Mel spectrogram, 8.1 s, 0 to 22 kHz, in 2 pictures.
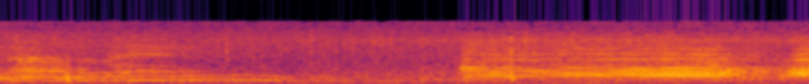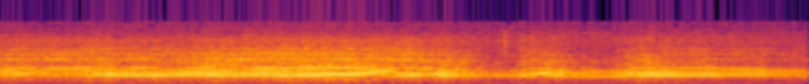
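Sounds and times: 
small locomotive whistle blasts in a railroad yard: 0:02.3 - 0:08.0.

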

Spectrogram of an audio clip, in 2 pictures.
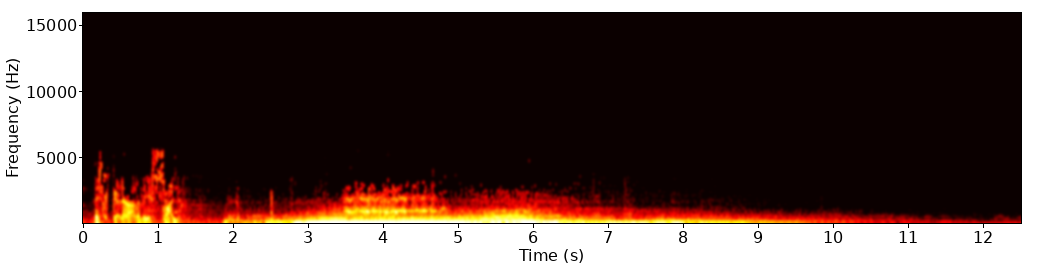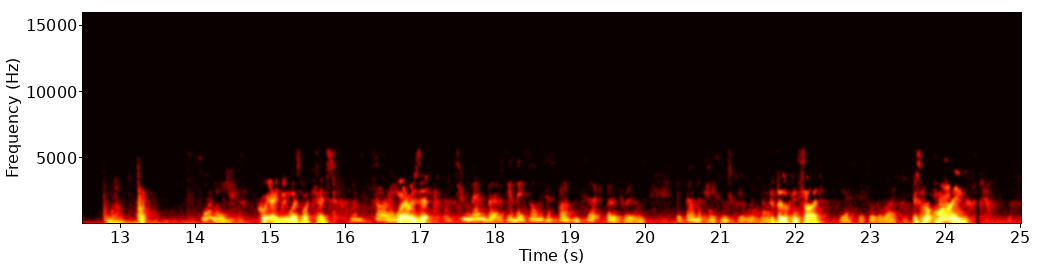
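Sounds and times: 
speech: 0:00.2 - 0:03.2, 0:14.9 - 0:24.6
car engine driving past: 0:01.9 - 0:12.1
sharp knock: 0:12.8 - 0:13.6.

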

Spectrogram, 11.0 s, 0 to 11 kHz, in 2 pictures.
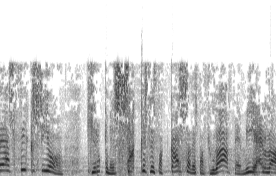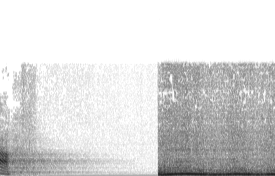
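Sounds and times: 
speech: 0:00.2 - 0:06.0
car engine revving: 0:08.7 - 0:11.0.

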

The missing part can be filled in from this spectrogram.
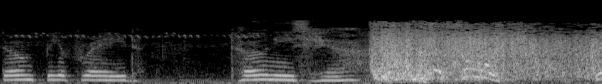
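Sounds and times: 
speech: 0:00.0 - 0:01.5, 0:02.4 - 0:06.0
person jumping into a pool: 0:03.7 - 0:06.0.

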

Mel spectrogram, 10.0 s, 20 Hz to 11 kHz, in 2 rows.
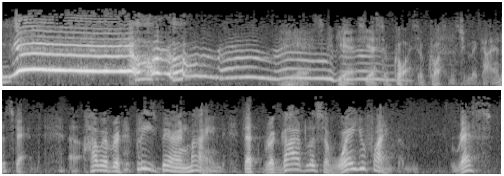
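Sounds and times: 
single coyote howling and yipping: 0:00.0 - 0:04.1
speech: 0:03.7 - 0:09.9.

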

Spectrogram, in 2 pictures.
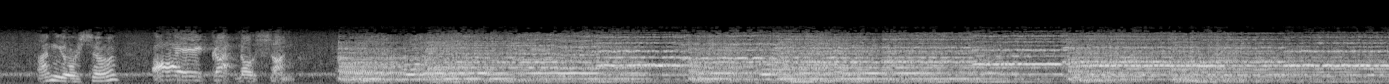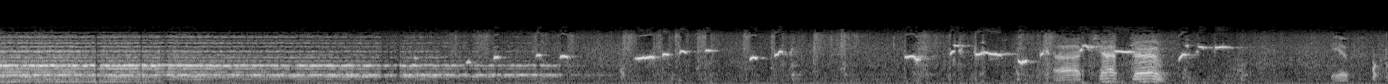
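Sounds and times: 
steady hum: 0:00.0 - 0:27.7
speech: 0:00.4 - 0:03.5
man whistling a lilting melody: 0:18.0 - 0:21.9, 0:22.9 - 0:26.4.

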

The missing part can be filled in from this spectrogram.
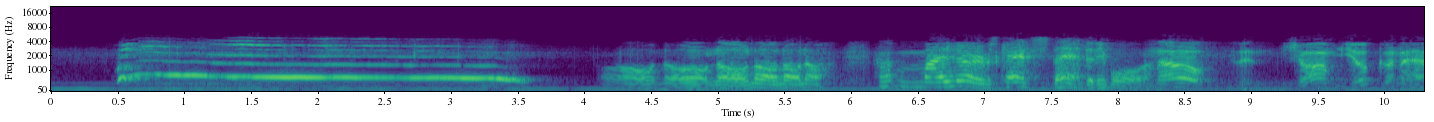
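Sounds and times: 
mournful dog howl sound effect: 0:00.5 - 0:03.8
speech: 0:05.0 - 0:10.2.

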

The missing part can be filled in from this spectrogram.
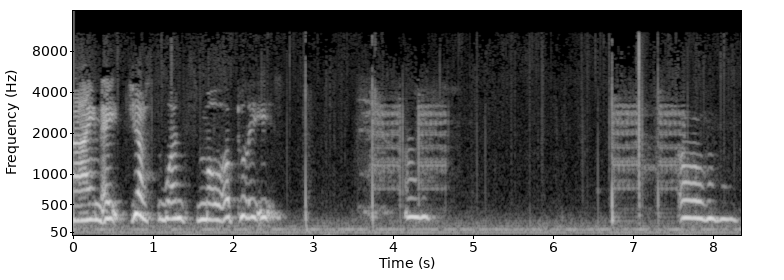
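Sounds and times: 
steady low electrical hum: 0:00.0 - 0:08.3
speech: 0:00.2 - 0:02.7, 0:04.1 - 0:04.6, 0:07.6 - 0:08.3
telephone line ringing on an unanswered operator-placed call heard through a receiver: 0:06.8 - 0:07.6.

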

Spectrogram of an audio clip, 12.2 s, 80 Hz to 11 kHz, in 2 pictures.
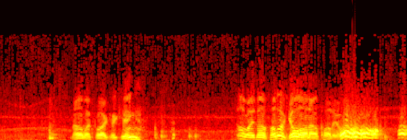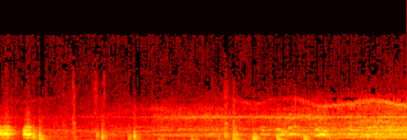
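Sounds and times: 
speech: 0:01.1 - 0:02.2, 0:03.6 - 0:05.8
several dogs barking, yelping and fighting by a creek bank: 0:05.0 - 0:12.2.

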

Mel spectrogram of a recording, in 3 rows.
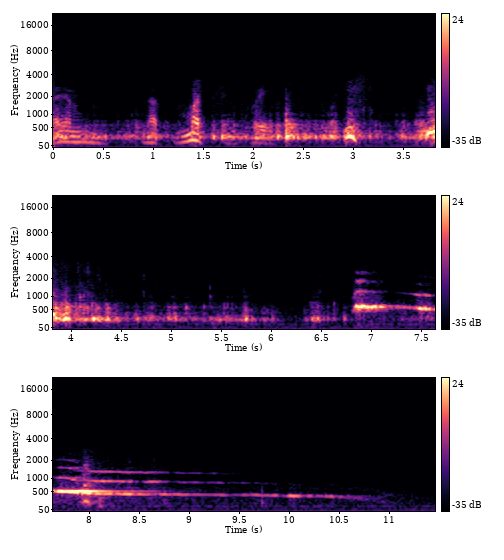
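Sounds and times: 
speech: 0:01.0 - 0:01.7, 0:02.9 - 0:04.0
large dogs howling: 0:06.8 - 0:11.0.

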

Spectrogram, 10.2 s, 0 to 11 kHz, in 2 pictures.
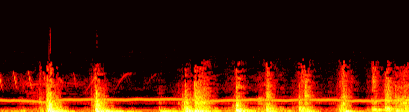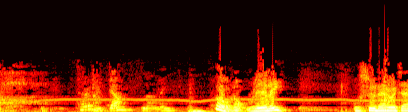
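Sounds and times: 
faint steady whine: 0:00.0 - 0:10.2
swollen stuck door forced open with thumps and scraping shoves: 0:00.5 - 0:04.6
speech: 0:06.5 - 0:08.8, 0:09.5 - 0:10.2.

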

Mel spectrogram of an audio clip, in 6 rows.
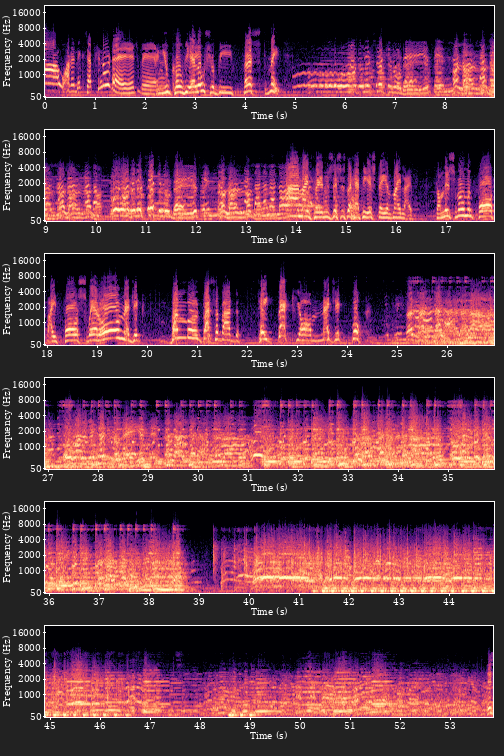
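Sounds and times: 
speech: 0:00.4 - 0:05.4, 0:06.2 - 0:38.8
large crowd cheering and chattering after a courtyard performance: 0:04.9 - 0:09.2, 0:24.4 - 0:53.8.

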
